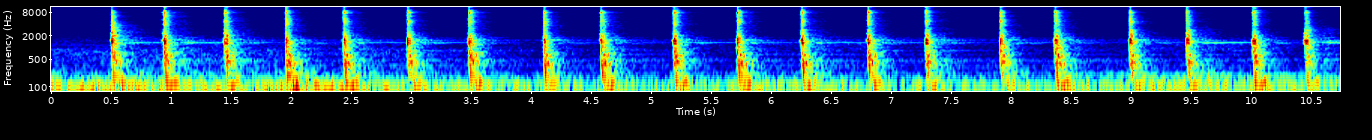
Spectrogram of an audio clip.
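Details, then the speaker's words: 1998 Ford F-150 rear axle, bearing repair kit (O-ring toward the inside) driven into the axle tube with hammer taps around the edge: sharp ringing strikes about once a second, with the note changing once the bearing is fully seated. "all right you hear the difference it's in all the way now"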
